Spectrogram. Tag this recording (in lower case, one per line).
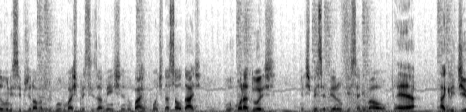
music
speech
